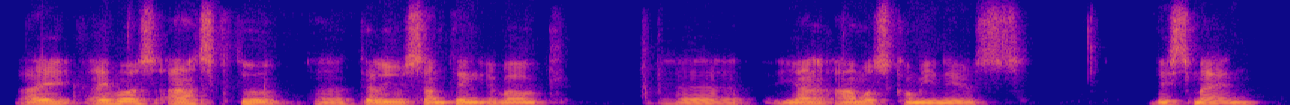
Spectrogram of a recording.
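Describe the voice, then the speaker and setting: A man with a non-native accent speaks at a very slow pace with long, frequent pauses, his medium-pitched voice dark and mellow in tone and his intonation monotone and flat. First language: Czech. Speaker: professor. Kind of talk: lecture. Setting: video call. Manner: halting.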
